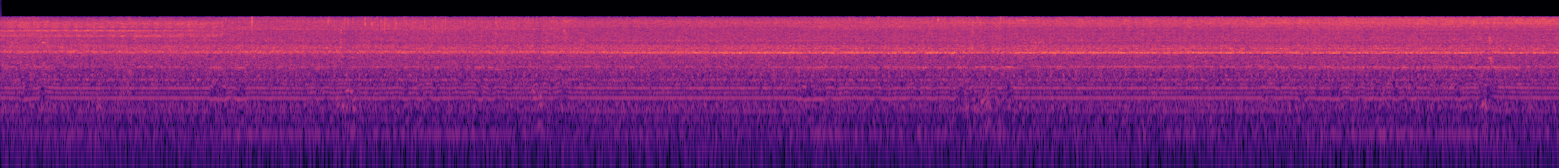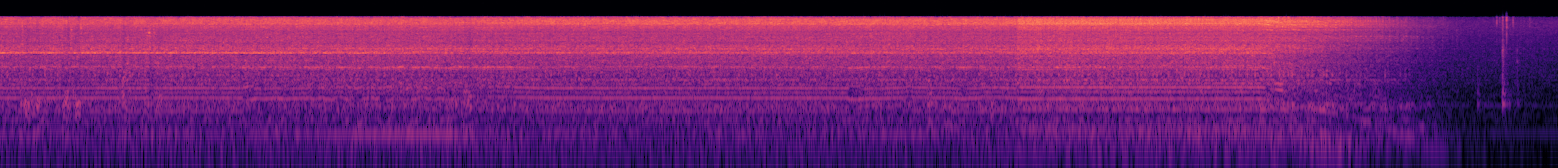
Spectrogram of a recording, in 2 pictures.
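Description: Metal lathe running under power while a tailstock drill bit cuts into the spinning workpiece, a steady motor-and-gear whine. Near the end the lathe is switched off and spins down, the whine falling in pitch until it stops.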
